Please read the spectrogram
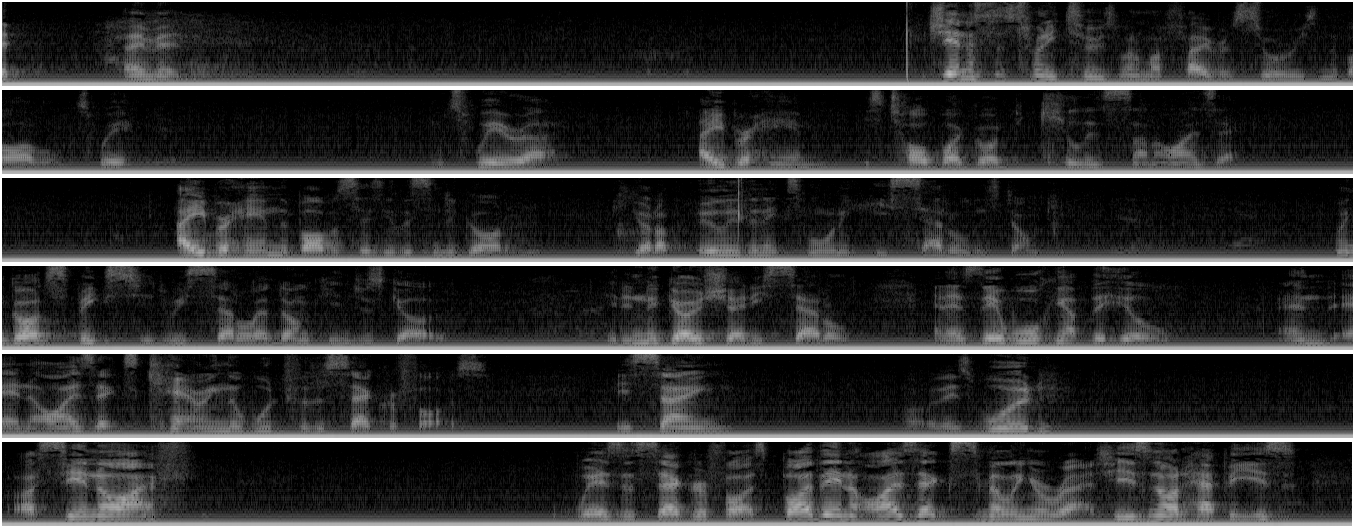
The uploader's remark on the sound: Recorded at Lifepoint Church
